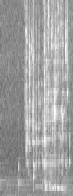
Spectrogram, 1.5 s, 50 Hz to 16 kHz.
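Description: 100-proof whiskey pours into a glass with a soft splashing trickle, then a brief gurgling rise near the end. Quiet and steady, with no voices.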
